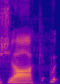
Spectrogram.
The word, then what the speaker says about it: Jacques: Which is French, but yeah, Brother Jacques. Jacques is how it's pronounced in French, but that's really how we pronounce it in English, too.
